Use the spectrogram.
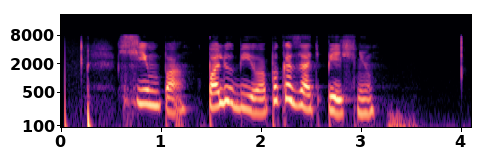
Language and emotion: Russian, neutral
